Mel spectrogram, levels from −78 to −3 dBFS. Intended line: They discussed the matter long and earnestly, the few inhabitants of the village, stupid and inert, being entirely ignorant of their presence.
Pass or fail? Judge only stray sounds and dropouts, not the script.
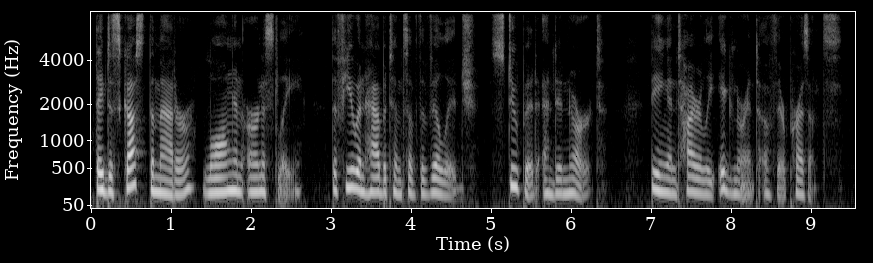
pass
